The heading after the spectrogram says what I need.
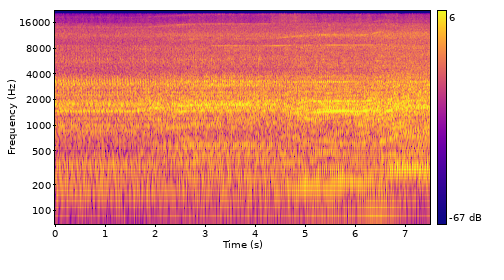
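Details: Range Rover SDV8 diesel V8 at idle, still knocking after garage fitted two new turbos, two EGR valves, oil cooler and EGR cooler seals, oversize big end bearings and a skimmed, polished crank; also surges under light acceleration. Persistent light tap about four a second above the clatter; cause unknown.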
